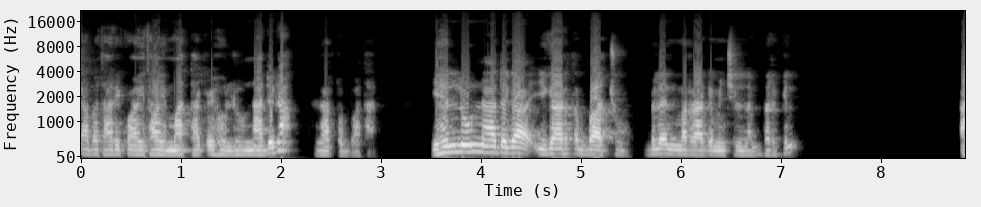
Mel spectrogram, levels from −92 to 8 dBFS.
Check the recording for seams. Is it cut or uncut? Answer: uncut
